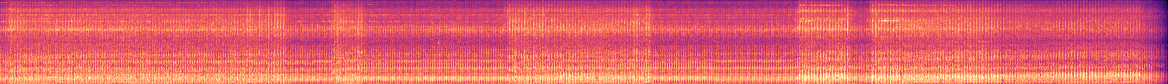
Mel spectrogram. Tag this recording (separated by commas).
Tools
